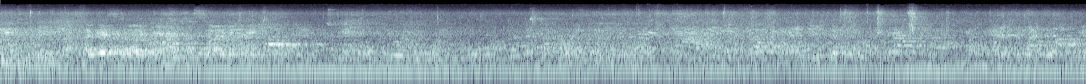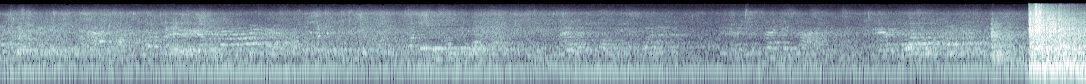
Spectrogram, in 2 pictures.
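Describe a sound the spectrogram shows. Many people chatter, their voices echoing through a large indoor hall.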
